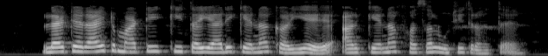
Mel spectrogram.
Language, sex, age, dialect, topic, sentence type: Maithili, female, 31-35, Bajjika, agriculture, question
